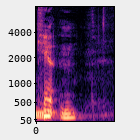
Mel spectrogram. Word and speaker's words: Canton: We call it Canton, which is how you pronounce it when you're from Canton.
